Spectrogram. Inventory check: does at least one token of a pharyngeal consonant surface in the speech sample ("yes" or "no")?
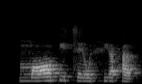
yes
